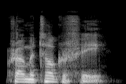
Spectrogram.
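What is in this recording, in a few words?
"chromatography", British English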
